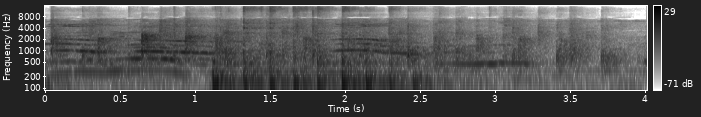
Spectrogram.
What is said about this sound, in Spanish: A su nombre será gloria. Dele palmas a Jesucristo.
